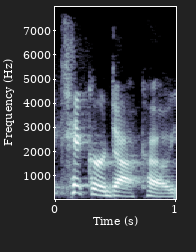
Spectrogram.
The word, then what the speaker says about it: ticker.co: I don't think there's really a wrong way to say it, but lately I've been pronouncing it as ticker. – Ticker. – It started as TKER, but now it's ticker.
